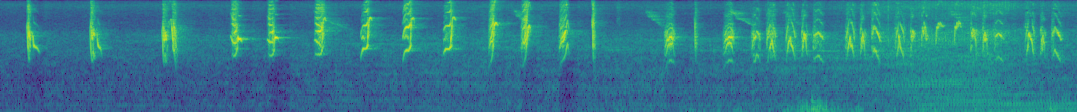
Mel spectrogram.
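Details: Harsh long-tailed shrike song used to prompt a silent shrike: crisp single chips about every third of a second, speeding into a dense scratchy chatter, with low background rumble toward the end.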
